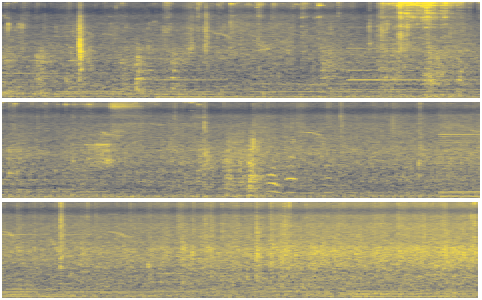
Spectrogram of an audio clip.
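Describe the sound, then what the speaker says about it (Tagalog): Steady rain patters continuously while a dove or pigeon coos repeatedly nearby and people talk now and then over the downpour. "Ayan na po, ang ulan."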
